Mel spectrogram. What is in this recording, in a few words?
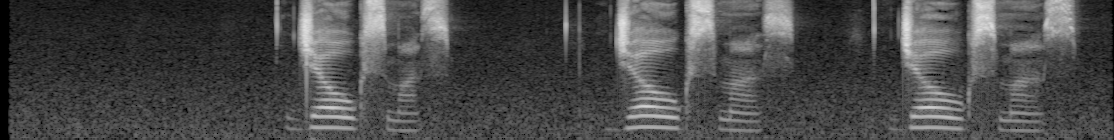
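"joy", Greek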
